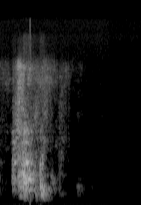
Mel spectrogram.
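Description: A short, loud animal call, under a second long near the start, heard through a video call participant's microphone.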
